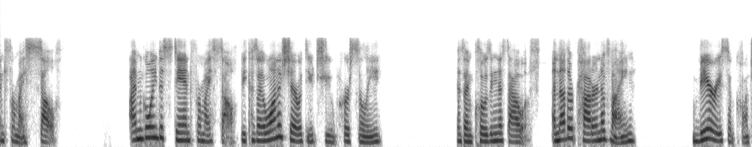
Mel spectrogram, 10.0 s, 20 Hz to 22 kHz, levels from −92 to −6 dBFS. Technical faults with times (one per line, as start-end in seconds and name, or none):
0.00-10.04 AMR wideband (HD Voice) codec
